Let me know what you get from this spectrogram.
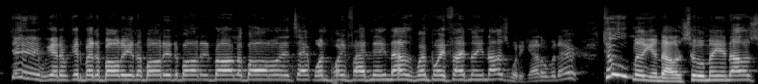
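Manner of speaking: fast, loud auctioneer patter calling bids. Pretend.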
